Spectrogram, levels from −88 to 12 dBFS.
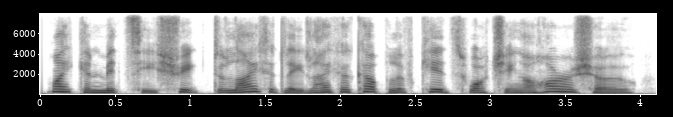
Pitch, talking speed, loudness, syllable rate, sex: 205 Hz, 205 wpm, -18 LUFS, 5.6 syllables/s, female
